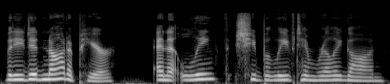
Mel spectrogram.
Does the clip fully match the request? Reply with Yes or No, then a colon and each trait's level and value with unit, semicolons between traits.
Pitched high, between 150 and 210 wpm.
Yes: high, 200 Hz; average, 200 wpm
